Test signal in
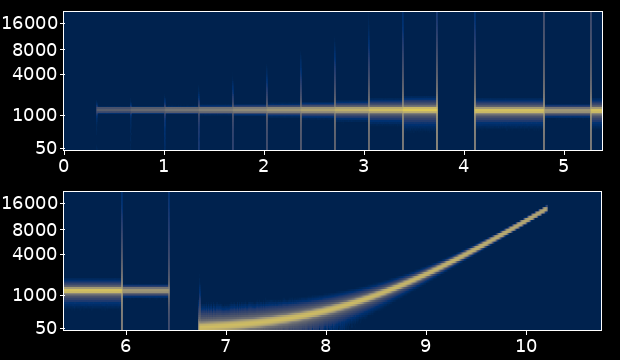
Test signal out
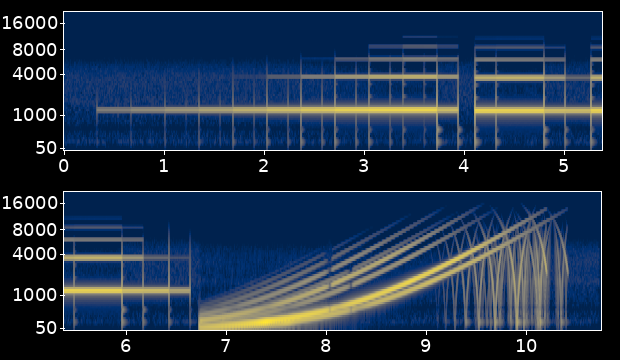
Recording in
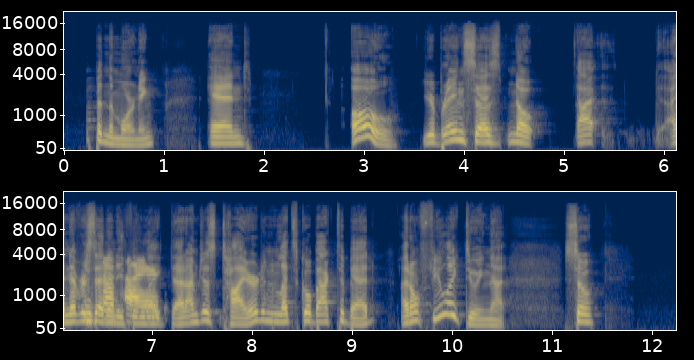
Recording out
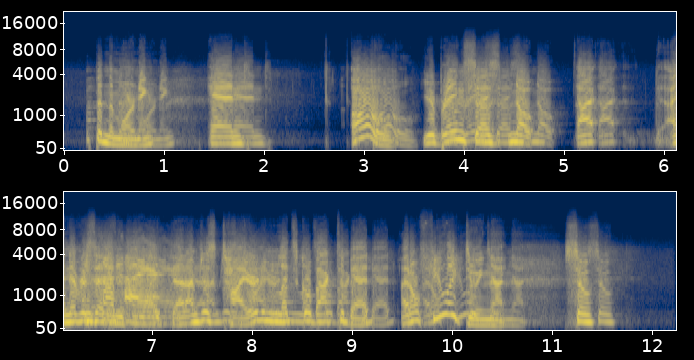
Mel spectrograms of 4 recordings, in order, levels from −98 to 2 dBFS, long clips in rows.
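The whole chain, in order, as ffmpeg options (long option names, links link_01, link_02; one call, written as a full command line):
ffmpeg -i in.wav -filter_complex "[0:a]highshelf=frequency=2500:gain=11.5,bandreject=frequency=490:width=15,asplit=2[link_01][link_02];[link_02]acontrast=82,volume=-1dB[link_03];[link_01][link_03]amix=inputs=2:normalize=0,asoftclip=type=tanh:threshold=-14.5dB,highpass=130,equalizer=frequency=180:width_type=q:width=4:gain=9,equalizer=frequency=560:width_type=q:width=4:gain=-10,equalizer=frequency=1700:width_type=q:width=4:gain=4,lowpass=frequency=4100:width=0.5412,lowpass=frequency=4100:width=1.3066,aecho=1:1:211:0.266,volume=4.5dB" out.wav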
